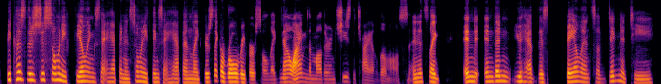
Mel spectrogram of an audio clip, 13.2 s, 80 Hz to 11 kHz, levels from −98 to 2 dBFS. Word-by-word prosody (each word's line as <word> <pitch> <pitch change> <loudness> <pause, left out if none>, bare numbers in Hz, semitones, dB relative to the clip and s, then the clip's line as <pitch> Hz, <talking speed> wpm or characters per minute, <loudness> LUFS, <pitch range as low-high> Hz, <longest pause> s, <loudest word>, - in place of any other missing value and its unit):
because 260 +1 +4
there's 240 -3 +3
just 250 -2 +1
so 245 -2 +3
many 220 -6 +4 0.2
feelings 185 -3 +2
that 170 -1 -7
happen, 165 -1 -7
and 145 -1 -4
so 190 +4 -5
many 175 -3 0
things 160 -2 -5
that - - -10
happen. 150 -1 -6
Like, 135 -1 -3
there's, 165 +3 -1
like, 205 - -2
a 185 - +6
role 165 -1 +6
reversal, 130 -4 -4
like, 125 0 -14
now 160 0 -2
I'm 165 0 +3
the 145 - -14
mother, 135 0 -11
and 130 -1 -23
she's 175 +6 -9
the 140 - -33
child 115 -3 -16
almost. 100 -4 -18
And 155 +2 -2
it's, 165 +1 -5
like 160 -5 +4 0.5
and 175 +1 +5
and 180 +1 0
then 195 -2 +2
you 185 0 +1
have 165 -4 -4
this 155 -2 -3 0.4
balance 170 -2 +2
of 140 -2 -15
dignity, 145 -8 -6
165 Hz, 190 wpm, -22 LUFS, 140-185 Hz, 0.5 s, a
